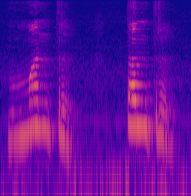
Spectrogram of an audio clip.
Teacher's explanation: अनुस्वार के बाद त आया है और त वर्ग का पंचम अक्षर है न, इसीलिए न के उच्चारण के लिए कार्य कर रहा है। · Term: न की आवाज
